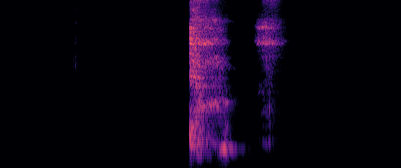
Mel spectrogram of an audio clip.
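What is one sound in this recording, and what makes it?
A woman coughs.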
